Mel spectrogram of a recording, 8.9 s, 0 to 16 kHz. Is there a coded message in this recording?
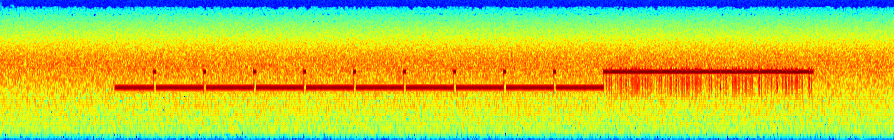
Yes: weather fax (radiofax), 120 lines a minute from 1.1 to 8.1 s, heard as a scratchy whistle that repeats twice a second, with radio static.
